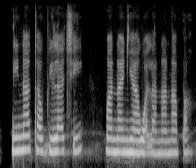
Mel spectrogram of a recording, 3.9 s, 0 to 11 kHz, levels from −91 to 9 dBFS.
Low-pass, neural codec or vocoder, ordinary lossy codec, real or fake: 9.9 kHz; none; Opus, 32 kbps; real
